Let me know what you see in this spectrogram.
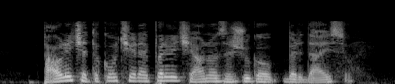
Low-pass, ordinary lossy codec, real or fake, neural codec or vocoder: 10.8 kHz; AAC, 24 kbps; real; none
